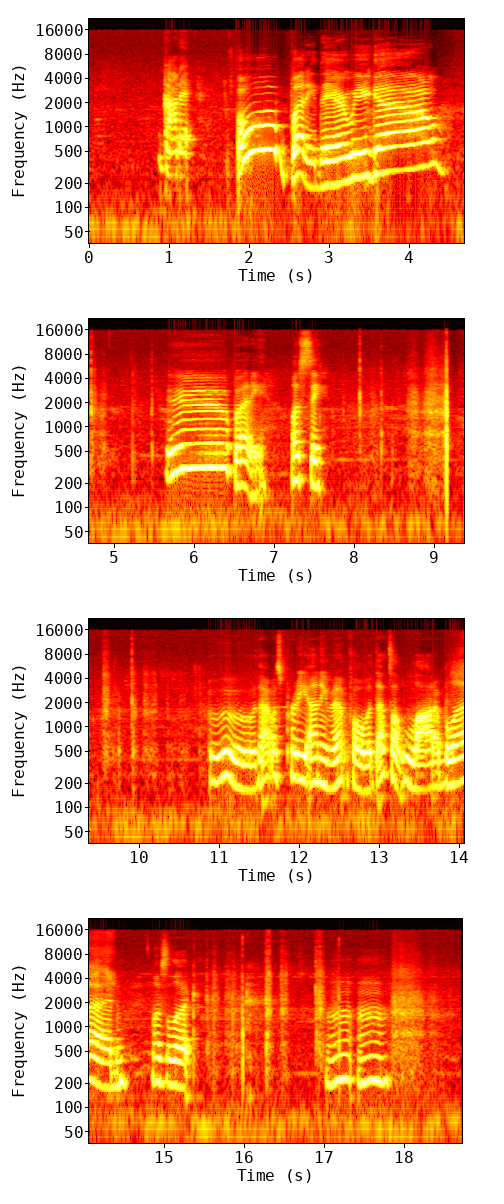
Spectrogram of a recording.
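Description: A young girl talks excitedly and close by.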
